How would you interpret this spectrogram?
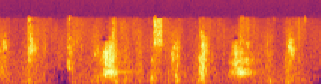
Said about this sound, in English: you can hear that dog barking.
